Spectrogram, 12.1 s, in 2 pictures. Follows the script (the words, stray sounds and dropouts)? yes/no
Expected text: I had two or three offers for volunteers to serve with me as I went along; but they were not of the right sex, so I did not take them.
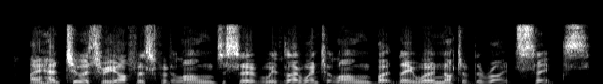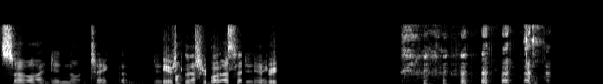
no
